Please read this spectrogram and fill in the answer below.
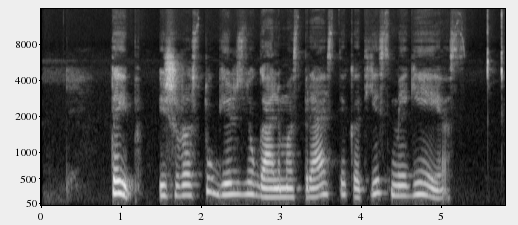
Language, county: Lithuanian, Vilnius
